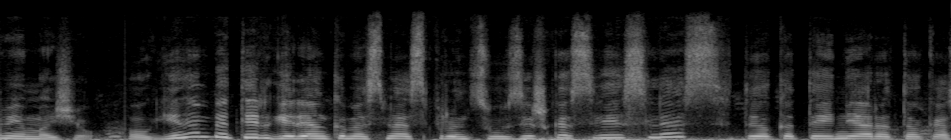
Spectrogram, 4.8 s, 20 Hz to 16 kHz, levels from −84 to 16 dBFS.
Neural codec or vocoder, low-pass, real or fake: vocoder, 44.1 kHz, 128 mel bands every 512 samples, BigVGAN v2; 14.4 kHz; fake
